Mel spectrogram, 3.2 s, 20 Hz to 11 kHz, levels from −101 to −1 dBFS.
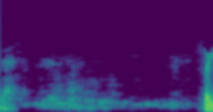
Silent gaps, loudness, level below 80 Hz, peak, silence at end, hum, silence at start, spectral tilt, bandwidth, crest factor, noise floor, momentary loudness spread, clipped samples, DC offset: none; -44 LUFS; -74 dBFS; -12 dBFS; 0 s; none; 0 s; -7.5 dB/octave; 2.6 kHz; 22 dB; -61 dBFS; 17 LU; under 0.1%; under 0.1%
